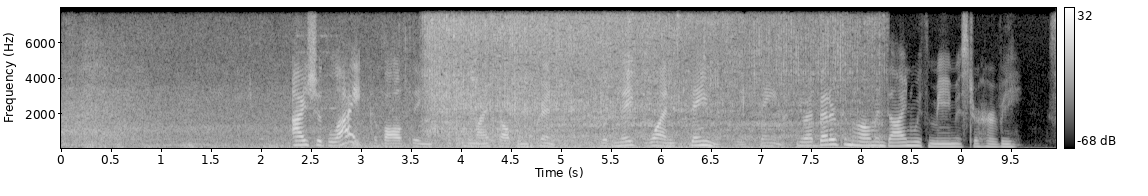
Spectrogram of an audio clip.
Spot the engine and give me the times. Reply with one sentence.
You can hear the engine from 3.5 to 8.3 s.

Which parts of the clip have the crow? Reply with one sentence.
The crow can't be heard in this clip.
